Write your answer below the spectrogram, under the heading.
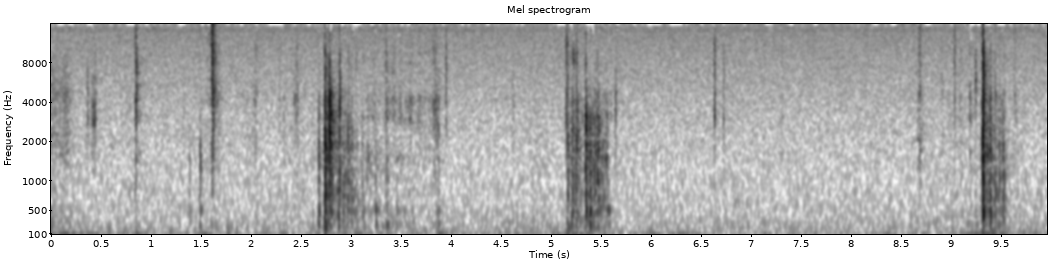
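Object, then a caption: Bar of soap cut with a knife blade. A solid tree-shaped green bar of soap with a purple glitter coating is held in the hand and sliced and carved with a utility knife blade. Quiet, crisp scraping cuts come in three short bright bursts, with faint clicks and ticks scattered between them against a low, steady background hiss.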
